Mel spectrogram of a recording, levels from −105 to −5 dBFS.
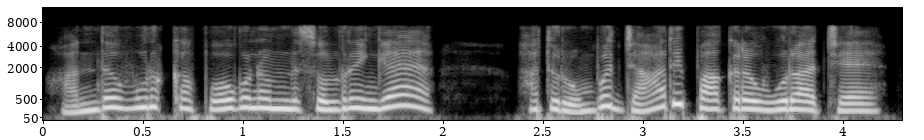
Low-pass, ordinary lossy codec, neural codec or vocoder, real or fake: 7.2 kHz; none; codec, 16 kHz, 4.8 kbps, FACodec; fake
